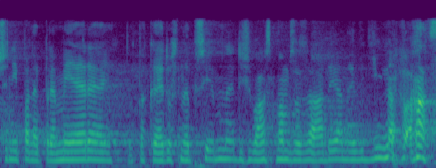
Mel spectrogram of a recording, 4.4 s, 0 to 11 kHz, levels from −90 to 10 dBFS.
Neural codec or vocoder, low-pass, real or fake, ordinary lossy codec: none; 7.2 kHz; real; AAC, 64 kbps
